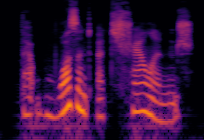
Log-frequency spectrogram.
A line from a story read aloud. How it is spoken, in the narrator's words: Remus hissed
